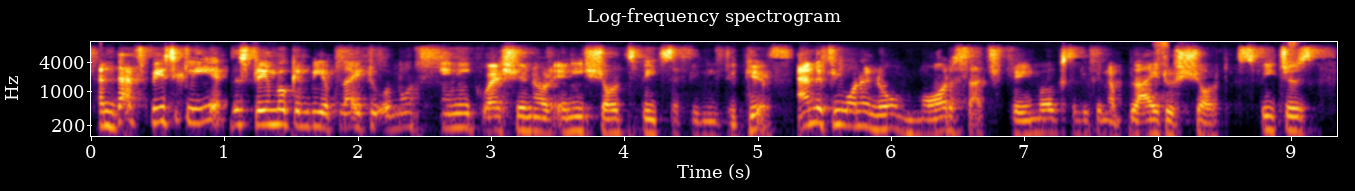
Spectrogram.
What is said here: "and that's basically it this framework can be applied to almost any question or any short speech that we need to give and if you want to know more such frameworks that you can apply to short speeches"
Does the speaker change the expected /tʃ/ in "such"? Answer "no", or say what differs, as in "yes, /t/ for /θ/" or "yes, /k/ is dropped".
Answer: no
